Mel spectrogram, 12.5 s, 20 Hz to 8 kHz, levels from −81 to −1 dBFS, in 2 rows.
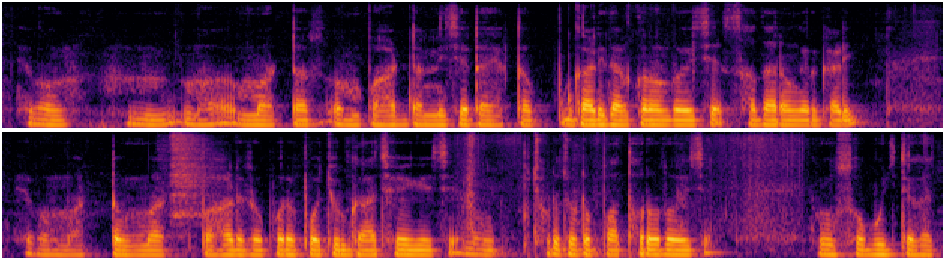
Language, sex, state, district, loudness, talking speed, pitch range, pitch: Bengali, male, Jharkhand, Sahebganj, -19 LUFS, 160 wpm, 110-120 Hz, 115 Hz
